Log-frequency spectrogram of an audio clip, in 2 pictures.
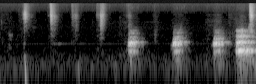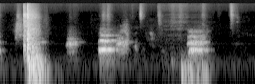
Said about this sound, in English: can you hear those dogs barking in the background? Are they ruining just it? A little bit?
